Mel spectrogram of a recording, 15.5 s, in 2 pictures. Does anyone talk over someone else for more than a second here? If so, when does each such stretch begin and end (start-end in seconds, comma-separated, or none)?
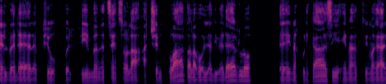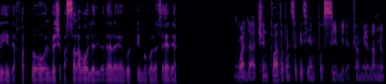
none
